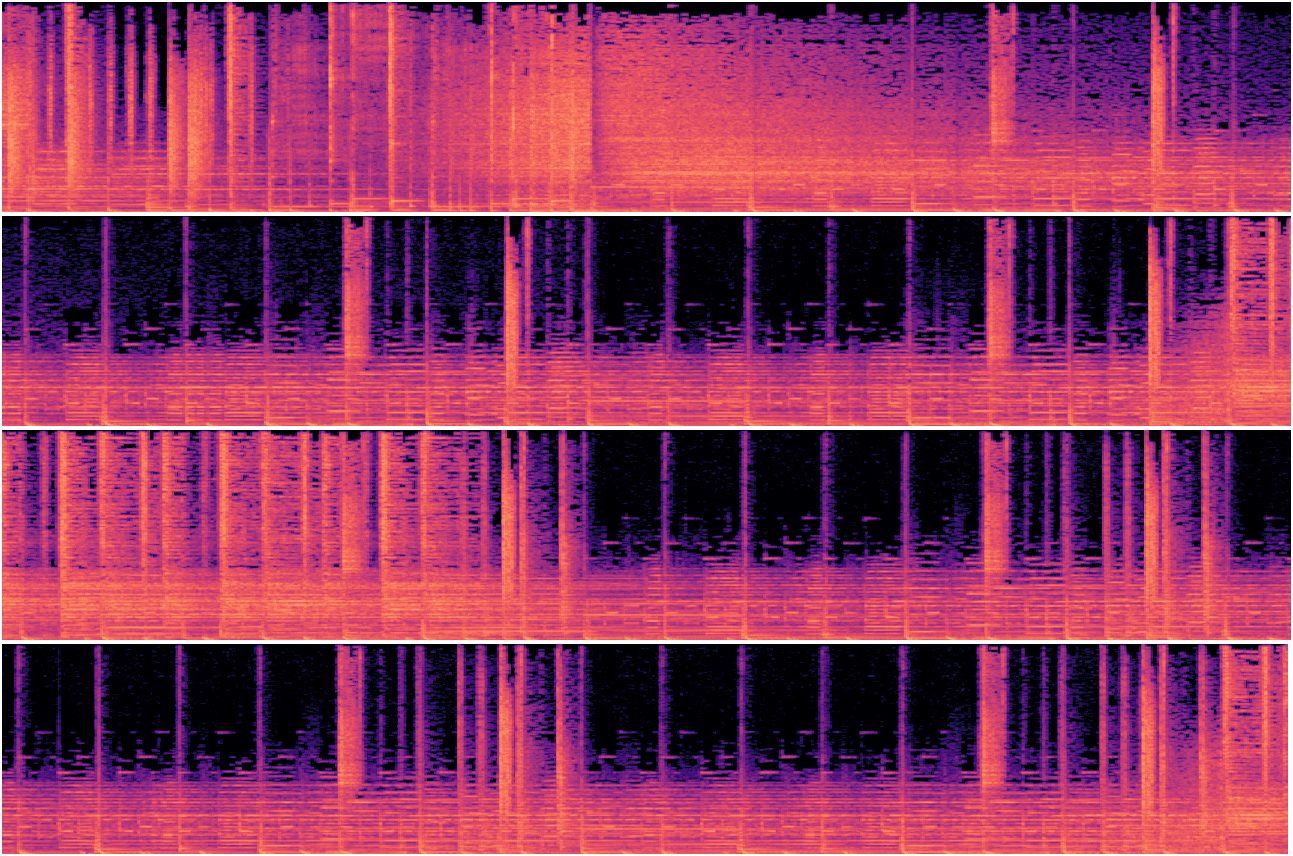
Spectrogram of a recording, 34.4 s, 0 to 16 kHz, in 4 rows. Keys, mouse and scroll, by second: 4.6 scroll down 1, 5.0 scroll up 1, 6.7-7.9 drag, 20.1 space, 20.3 click, 20.5 click, 20.6-20.9 space, 21.6-22.5 drag.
